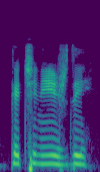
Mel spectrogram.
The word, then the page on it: ketxi nixdi: Teotitlán del Valle Zapotec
